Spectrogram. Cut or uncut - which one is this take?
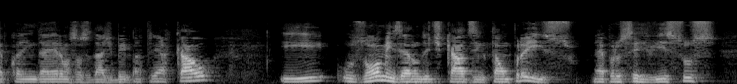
cut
